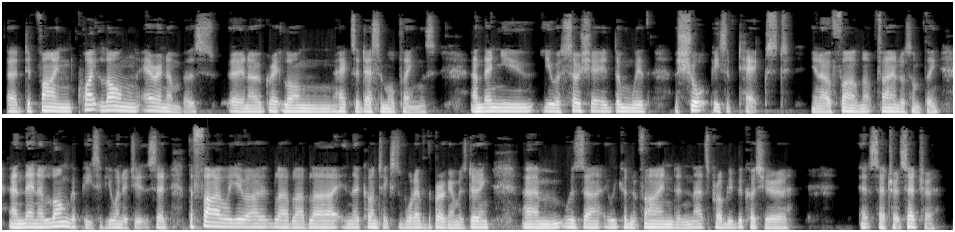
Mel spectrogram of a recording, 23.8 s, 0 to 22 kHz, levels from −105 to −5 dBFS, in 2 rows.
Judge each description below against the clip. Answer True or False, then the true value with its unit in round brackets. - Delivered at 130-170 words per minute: False (190 wpm)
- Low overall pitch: True (115 Hz)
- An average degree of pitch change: False (1.9 semitones)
